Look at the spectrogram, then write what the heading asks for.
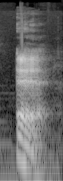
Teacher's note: In this word, the vowel sound is E, a front mid vowel.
